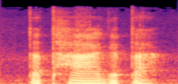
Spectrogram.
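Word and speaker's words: Tathāgata: Chữ A có dấu gạch ngang trên đầu, chúng ta phải đọc kéo dài 2 nhịp so với chữ A bình thường không có dấu gạch ngang trên đầu. Cho nên chữ này chúng ta đọc là Tathagata, Tathagata, Ganganam, Ganganam.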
